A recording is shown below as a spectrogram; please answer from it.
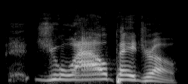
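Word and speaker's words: João Pedro: How do you pronounce the first name? Joao Pedro.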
